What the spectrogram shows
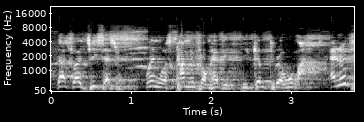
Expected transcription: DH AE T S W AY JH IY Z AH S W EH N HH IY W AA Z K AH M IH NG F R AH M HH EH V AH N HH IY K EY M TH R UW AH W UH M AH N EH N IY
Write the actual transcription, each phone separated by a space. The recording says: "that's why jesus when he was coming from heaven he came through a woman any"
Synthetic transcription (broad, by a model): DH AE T S W AY JH IY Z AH S W EH N HH IY W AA S K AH M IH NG F R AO M HH EH V AH N HH IY K EY M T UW AH W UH M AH N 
